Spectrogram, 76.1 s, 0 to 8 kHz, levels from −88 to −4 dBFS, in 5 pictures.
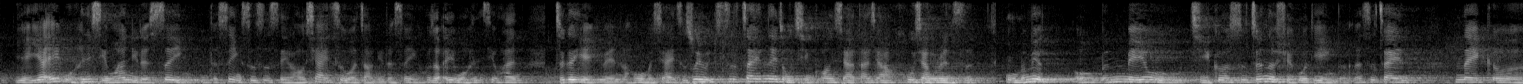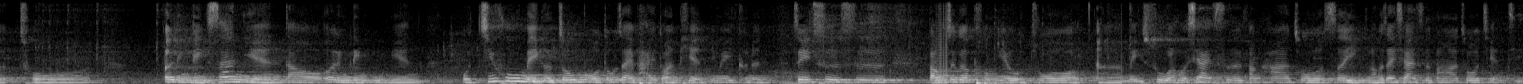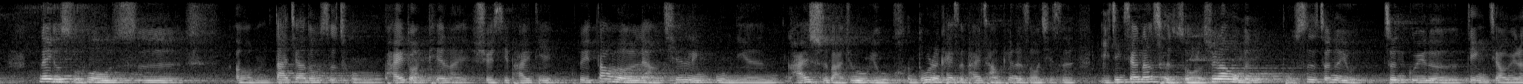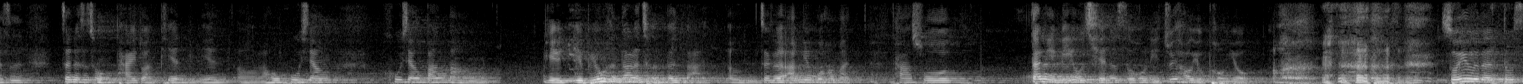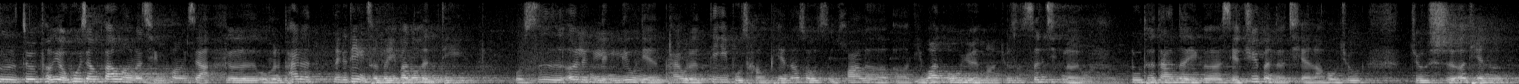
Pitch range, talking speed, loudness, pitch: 165-205 Hz, 285 characters per minute, -29 LUFS, 180 Hz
